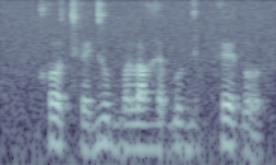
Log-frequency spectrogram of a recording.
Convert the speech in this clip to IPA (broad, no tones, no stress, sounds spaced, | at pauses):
kʰ o tʰ ø d u b u lˠ o ɦ ə ɓ u d̪ ø pʰ ø ɠ o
